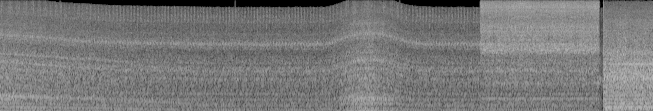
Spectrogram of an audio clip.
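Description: A tractor engine hums steadily and revs up briefly.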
